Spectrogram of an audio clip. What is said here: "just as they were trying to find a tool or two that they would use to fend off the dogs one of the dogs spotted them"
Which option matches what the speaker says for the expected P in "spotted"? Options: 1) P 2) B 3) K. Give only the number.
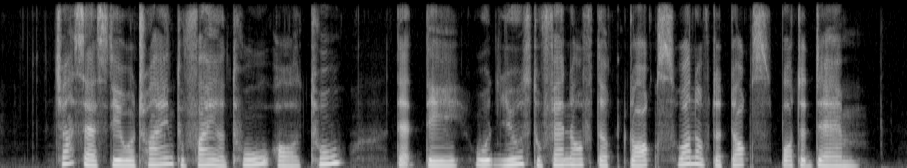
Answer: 2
